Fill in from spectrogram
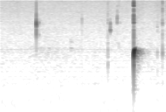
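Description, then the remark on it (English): A few sparse keyboard taps at a slow, uneven pace as someone types to look up an inflation calculation, mostly soft, with one sharper, louder keystroke near the end, over quiet background hum. “I was just like slow sure typing.”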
